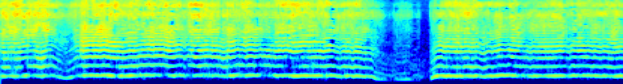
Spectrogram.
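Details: House fly buzzing in a steady, nasal drone with rich overtones, briefly dipping and fading near the middle before resuming at full strength.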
